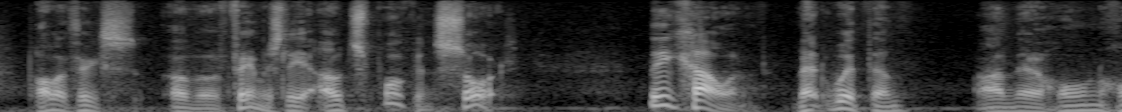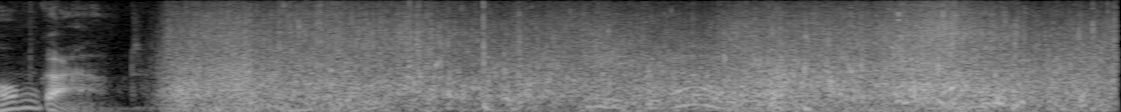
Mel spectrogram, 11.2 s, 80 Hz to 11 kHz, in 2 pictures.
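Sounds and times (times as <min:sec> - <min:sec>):
speech: 0:00.2 - 0:02.7, 0:03.3 - 0:06.4
water rushing and lapping on the South Fork of the Snake River in Idaho: 0:06.4 - 0:11.2.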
